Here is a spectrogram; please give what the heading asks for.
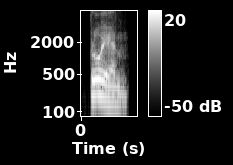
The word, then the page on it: proem: Indian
